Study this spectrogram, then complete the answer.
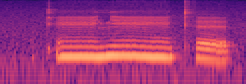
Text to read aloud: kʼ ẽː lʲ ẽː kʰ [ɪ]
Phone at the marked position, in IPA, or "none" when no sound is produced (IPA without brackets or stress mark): ɛ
